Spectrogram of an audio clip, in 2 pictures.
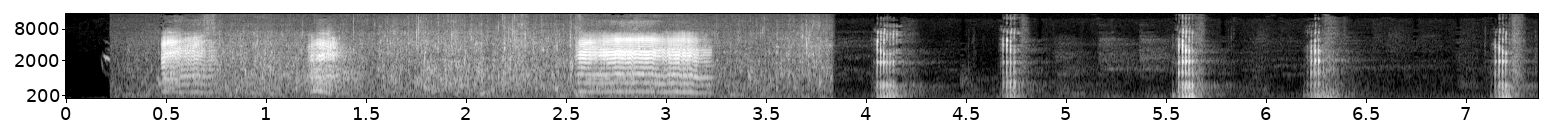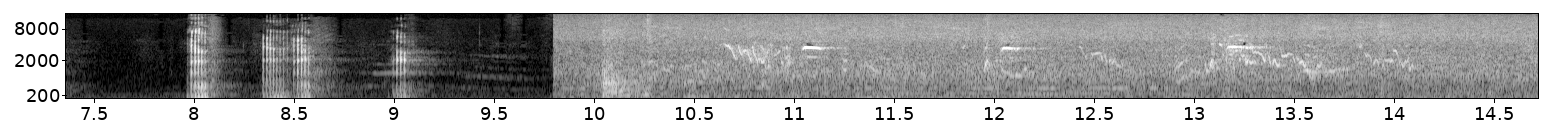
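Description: A short pitched animal call in the first few seconds, then a warthog grunting close up, about ten short sharp grunts over five seconds. From about ten seconds in, budgerigars chirp and twitter rapidly.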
